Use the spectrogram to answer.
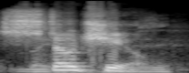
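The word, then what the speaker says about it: Xóchitl: I am going to have to search Google for a pronunciation. Oh shit. Is it really that? Like a Stochio.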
